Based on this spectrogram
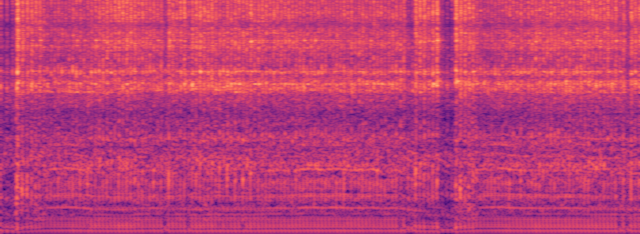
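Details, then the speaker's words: Kohler Courage single-cylinder on a Troy-Bilt Super Bronco lawn tractor with a cracked block, first start with fresh battery and gas, hood off; fast lumpy uneven chug with a brief stumble, rough running. Owner suspects it needs carb work. "you have a runner sounds like I might need a little bit of carb work"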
